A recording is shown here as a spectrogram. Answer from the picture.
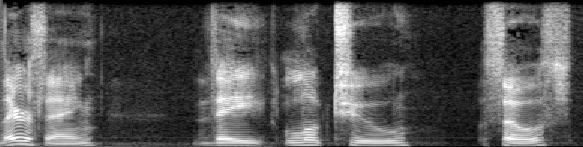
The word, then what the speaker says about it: Thoth: But you read about Thoth before, right? T-H-O-T-H is, I mean, phonetically, American phonetically, that's how you pronounce it, but the narrator pronounced it Tote. – Yeah, Tote is what I've heard.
